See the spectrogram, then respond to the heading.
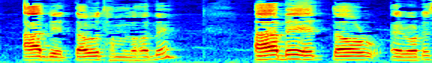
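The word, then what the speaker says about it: الأبتر: ইন্না শানি আকা, হা পেশ হু, ওয়াও গেলামকে ধরবে, ওয়াও লাম জবর ওয়াল, হুয়াল আবেতর, আবতার বলা যাবে না, আমরা এখানে বাটা কলকল করি না, বাটা বসে কলকল করতে হবে।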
